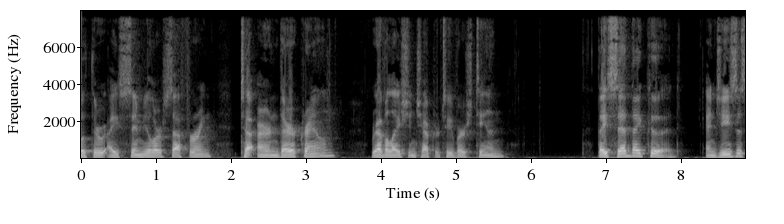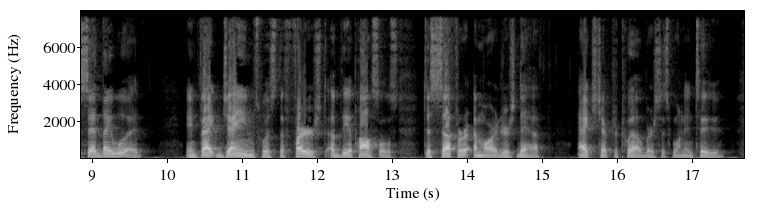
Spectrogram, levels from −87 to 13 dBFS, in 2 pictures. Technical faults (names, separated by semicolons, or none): none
